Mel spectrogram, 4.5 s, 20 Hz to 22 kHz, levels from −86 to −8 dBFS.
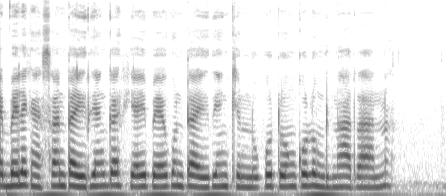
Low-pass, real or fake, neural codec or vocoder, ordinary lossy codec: none; real; none; none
